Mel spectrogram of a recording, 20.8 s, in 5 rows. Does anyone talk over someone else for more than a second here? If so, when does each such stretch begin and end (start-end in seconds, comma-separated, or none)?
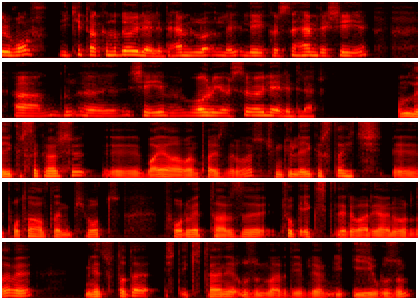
none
